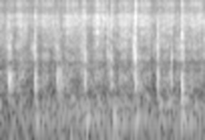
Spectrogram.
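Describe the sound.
An electric mixer whips soft room-temperature butter, powdered sugar and egg liqueur into a fluffy cream in a bowl. It gives a faint motor hum broken by regular, rhythmic clattering pulses.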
